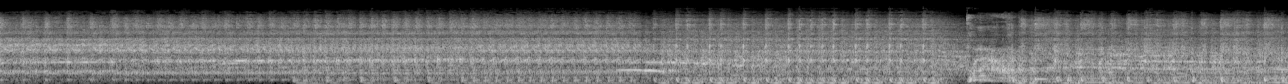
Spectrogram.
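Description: Loud, edited hip-hop dance routine music mix. Heavy bass comes in about three seconds in, the beat fills out about halfway, and after a brief drop-out near the end a new section starts with a falling sweep.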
